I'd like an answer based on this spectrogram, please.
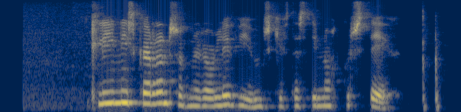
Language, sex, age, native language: Icelandic, female, 30-39, Icelandic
